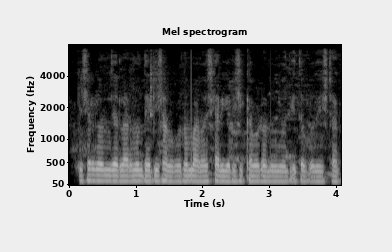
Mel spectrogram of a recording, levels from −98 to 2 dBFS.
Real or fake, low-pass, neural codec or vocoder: real; 7.2 kHz; none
